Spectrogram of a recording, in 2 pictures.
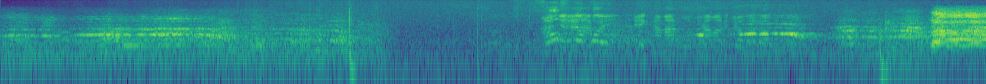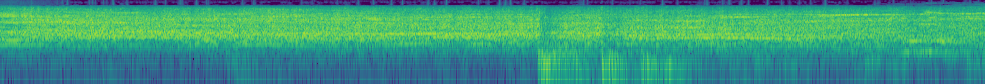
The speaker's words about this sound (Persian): حال شادمان تماشاگران ایران گویان حسین رضازاده دلاور کشورمون مورد تشویق قرار گرفت.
